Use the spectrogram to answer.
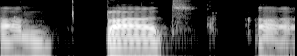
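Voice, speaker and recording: A man speaks at a medium pitch. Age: 20s. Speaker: content creator on a Minecraft server. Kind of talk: casual chat. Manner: hesitant, many fillers.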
